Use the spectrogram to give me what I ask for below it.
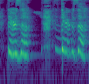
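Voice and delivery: high, loud panicked stammer; scared shriek. Acted. Girl shrieking to her teacher about a worm, panicked. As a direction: squeal it out, terrified of a worm.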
